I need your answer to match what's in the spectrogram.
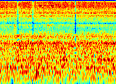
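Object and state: Nothing is struck.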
